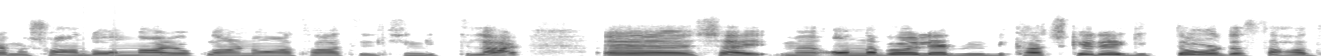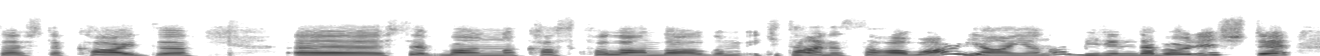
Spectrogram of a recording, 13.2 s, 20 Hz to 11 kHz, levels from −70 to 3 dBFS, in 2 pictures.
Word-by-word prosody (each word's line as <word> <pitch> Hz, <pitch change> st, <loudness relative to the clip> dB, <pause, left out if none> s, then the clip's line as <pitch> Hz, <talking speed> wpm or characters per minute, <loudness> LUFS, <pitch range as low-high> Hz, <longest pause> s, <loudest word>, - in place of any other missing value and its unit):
ama 225 Hz, -1 st, -5 dB
şu 220 Hz, +2 st, -6 dB
anda 200 Hz, -1 st, -3 dB
onlar 200 Hz, 0 st, 0 dB
yoklar, 185 Hz, -2 st, -4 dB
Noel 180 Hz, 0 st, -3 dB
tatili 180 Hz, 0 st, -6 dB
için 185 Hz, +1 st, -12 dB
gittiler. 190 Hz, -, -1 dB, 0.4 s
Eee, 200 Hz, -1 st, +4 dB
şey, 190 Hz, -1 st, +2 dB
m 200 Hz, 0 st, -5 dB
onunla, 260 Hz, 0 st, +2 dB
böyle, 250 Hz, 0 st, +5 dB
ımm, 230 Hz, -1 st, -8 dB
birkaç 255 Hz, +1 st, -1 dB
kere 235 Hz, 0 st, +3 dB
gitti 220 Hz, +2 st, -5 dB
orada 200 Hz, -4 st, +1 dB
sahada, 200 Hz, +1 st, -3 dB
işte, 200 Hz, +1 st, -9 dB
kaydı. 195 Hz, -2 st, +2 dB, 0.5 s
Eee, 185 Hz, -1 st, +4 dB
işte, 200 Hz, +2 st, -3 dB
ben 195 Hz, -1 st, +2 dB
ona 195 Hz, +1 st, -5 dB
kask 210 Hz, -2 st, -6 dB
falan 200 Hz, -3 st, 0 dB
da -, -, +2 dB
aldım. 180 Hz, +2 st, -2 dB
2 210 Hz, +6 st, -13 dB
tane 210 Hz, -9 st, +2 dB
saha 190 Hz, -1 st, +1 dB
var -, -, +4 dB
yan 190 Hz, -9 st, +2 dB
yana 185 Hz, 0 st, -4 dB
birinde, 280 Hz, +1 st, 0 dB
böyle, 245 Hz, +6 st, +1 dB
işte, 340 Hz, -4 st, +2 dB
200 Hz, 175 wpm, -24 LUFS, 190-230 Hz, 0.5 s, böyle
